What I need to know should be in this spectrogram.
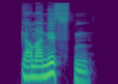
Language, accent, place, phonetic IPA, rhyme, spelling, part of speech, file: German, Germany, Berlin, [ɡɛʁmaˈnɪstn̩], -ɪstn̩, Germanisten, noun, De-Germanisten.ogg
- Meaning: plural of Germanist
